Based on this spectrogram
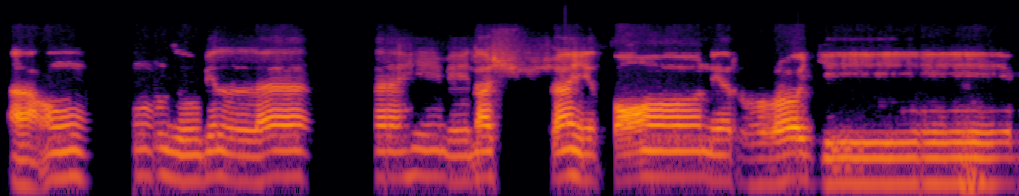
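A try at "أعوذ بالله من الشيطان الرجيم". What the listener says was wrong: Pakai shin, Pak, bukan pakai sin. Minasya. bukan minasa. Minasyaitonirrajim.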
